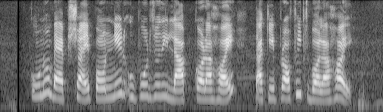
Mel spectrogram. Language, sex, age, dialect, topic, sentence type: Bengali, female, 18-24, Standard Colloquial, banking, statement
